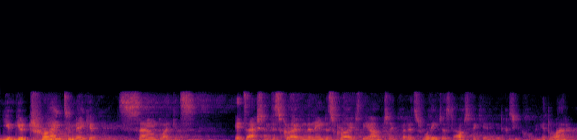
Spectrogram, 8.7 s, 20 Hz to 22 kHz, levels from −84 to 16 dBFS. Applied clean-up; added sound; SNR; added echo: none; none; none; reverberation time 2.3 s.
